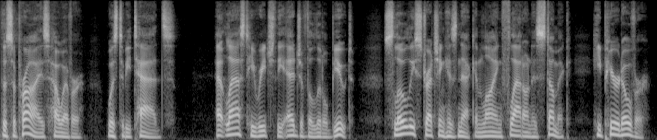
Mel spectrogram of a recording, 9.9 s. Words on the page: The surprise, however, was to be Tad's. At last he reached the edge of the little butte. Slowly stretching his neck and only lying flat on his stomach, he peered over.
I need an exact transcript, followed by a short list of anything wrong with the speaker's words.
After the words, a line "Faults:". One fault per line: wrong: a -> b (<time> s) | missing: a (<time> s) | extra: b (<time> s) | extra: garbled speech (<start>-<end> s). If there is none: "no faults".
The surprise, however, was to be Tad's. At last he reached the edge of the little butte. Slowly stretching his neck and lying flat on his stomach, he peered over.
Faults:
missing: only (7.3 s)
